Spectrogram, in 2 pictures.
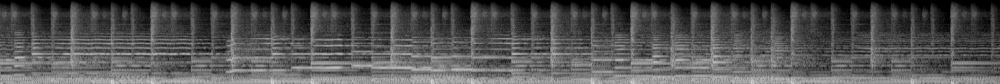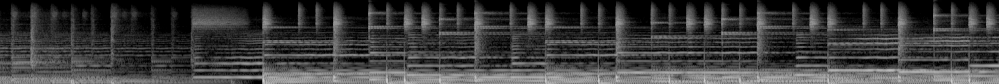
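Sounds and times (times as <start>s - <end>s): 
saxophone background music: 0.0s - 19.9s.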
